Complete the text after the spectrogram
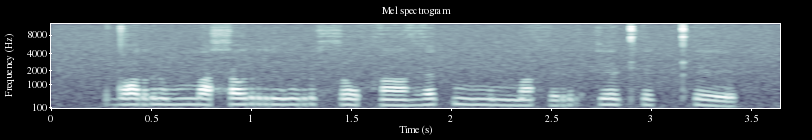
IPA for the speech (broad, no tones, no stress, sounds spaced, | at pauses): dˤ a r ũ mː a ħ ɤ r i w u r ħ o h ã ɦ ɛ k mː ɪ mː ã h ɪ r k e ʈʰ e k ʈʰ e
